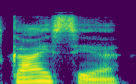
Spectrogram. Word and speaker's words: geyser: The geyser, a word the Icelanders pronounce geer, and which signifies fury, rose majestically from its summit.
